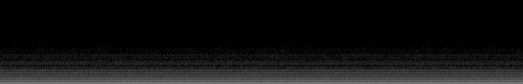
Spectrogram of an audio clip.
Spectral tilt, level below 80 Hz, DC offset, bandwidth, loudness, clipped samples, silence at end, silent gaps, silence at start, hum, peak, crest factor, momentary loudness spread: -7.5 dB/octave; -42 dBFS; under 0.1%; 7.8 kHz; -43 LUFS; under 0.1%; 0 s; none; 0 s; 60 Hz at -40 dBFS; -32 dBFS; 8 dB; 0 LU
